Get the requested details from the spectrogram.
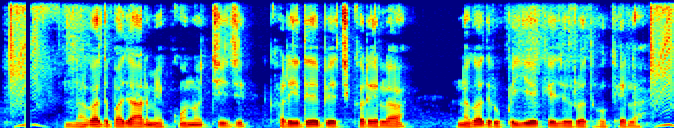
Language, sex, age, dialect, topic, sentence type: Bhojpuri, male, 18-24, Southern / Standard, banking, statement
